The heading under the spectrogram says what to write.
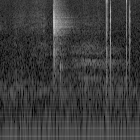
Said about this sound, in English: It's just the wire. It's just the wire, like, clicking. It's just Sorry. The plastic clicking. I'll put it down.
